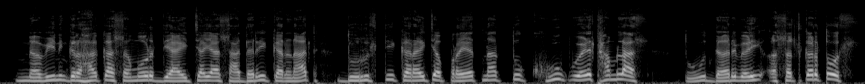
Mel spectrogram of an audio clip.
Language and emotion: Marathi, disgusted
